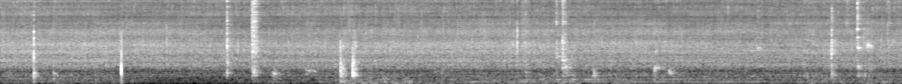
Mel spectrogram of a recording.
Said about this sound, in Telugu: ఆకుకూర అంతా బాగా అలిగిపోయింది అనమాట, వేగింది.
